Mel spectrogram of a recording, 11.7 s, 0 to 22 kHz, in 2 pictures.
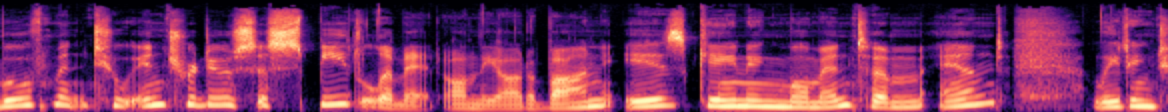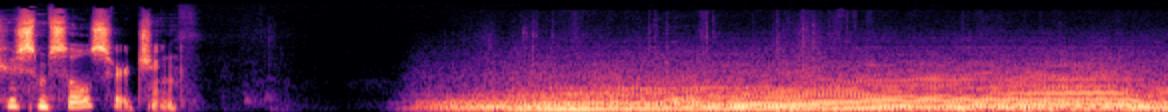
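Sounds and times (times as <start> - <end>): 
speech: 0.0 - 6.9
Mercedes S-Class convertible 612-horsepower AMG engine droning on the Autobahn: 7.9 - 11.6.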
